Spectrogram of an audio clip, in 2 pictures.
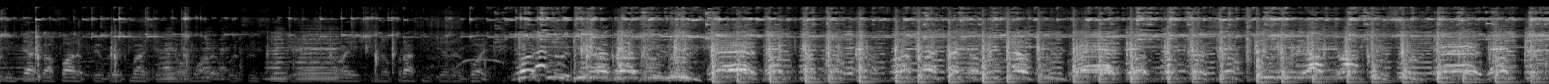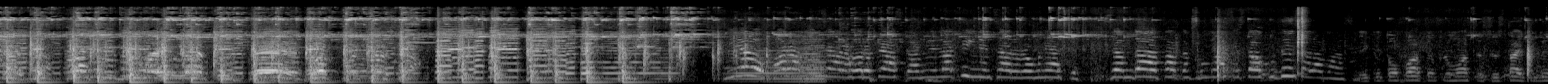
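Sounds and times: bells jingling: 0.0s - 28.4s, 29.1s - 30.9s
drum beating fast rhythm: 5.1s - 22.2s
melody: 19.7s - 24.1s.

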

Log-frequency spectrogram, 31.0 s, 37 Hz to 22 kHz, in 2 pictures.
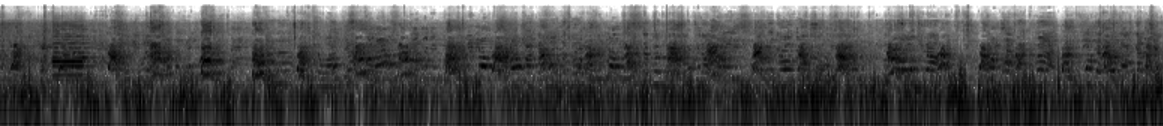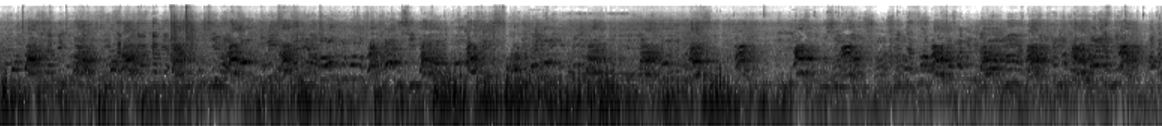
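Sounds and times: large dog barking aggressively: 0.0s - 0.6s, 1.4s - 19.6s, 20.4s - 27.1s, 27.8s - 30.8s.

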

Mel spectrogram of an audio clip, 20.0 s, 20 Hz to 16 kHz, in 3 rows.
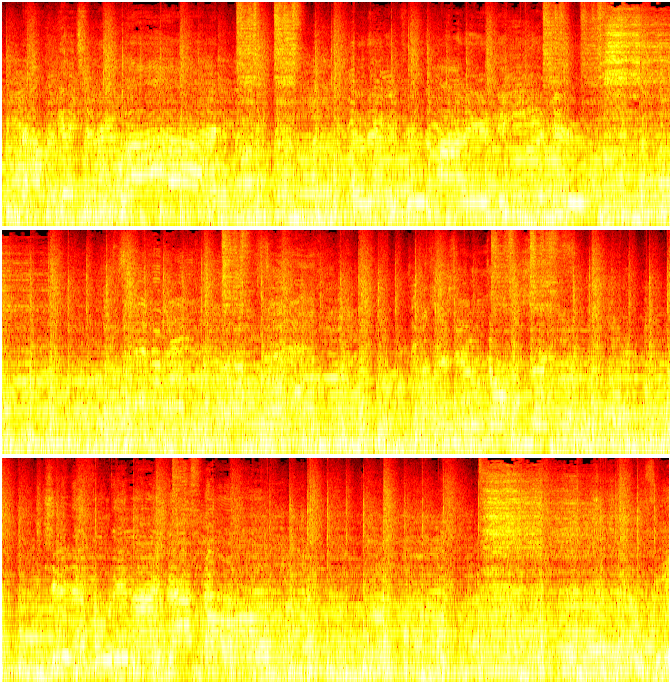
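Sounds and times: indie rock band playing live: 0.0s - 20.0s.

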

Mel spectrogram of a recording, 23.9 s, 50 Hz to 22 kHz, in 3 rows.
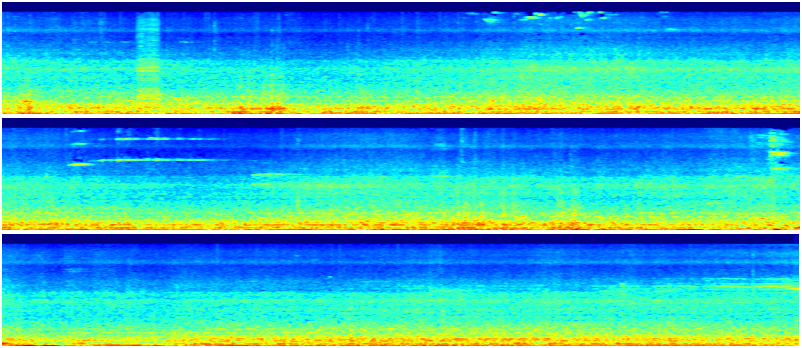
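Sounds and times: van engine and road rumble: 0.0s - 23.9s.

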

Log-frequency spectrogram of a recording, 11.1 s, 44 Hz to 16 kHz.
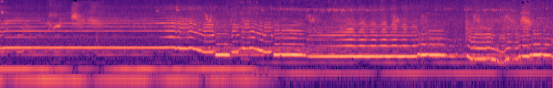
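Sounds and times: low sustained drone: 0.0s - 10.7s
flute holding long note: 0.0s - 11.0s.

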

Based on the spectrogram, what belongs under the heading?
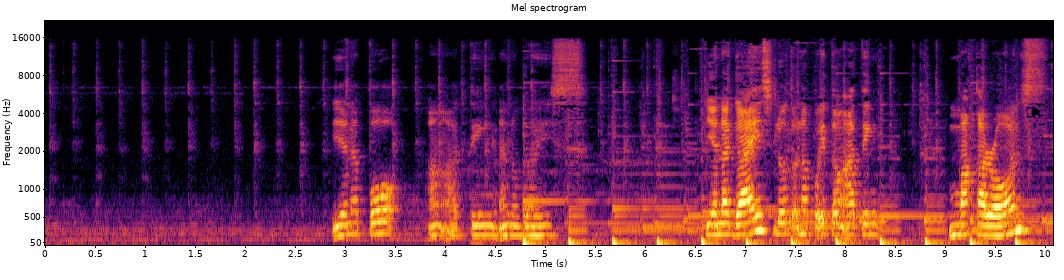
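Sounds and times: oven timer ticking: 0.0s - 10.0s.

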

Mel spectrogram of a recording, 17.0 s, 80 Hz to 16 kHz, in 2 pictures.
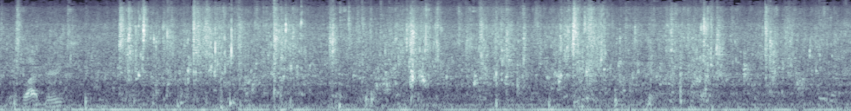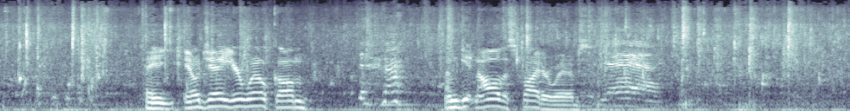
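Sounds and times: creek water trickling: 0.0s - 17.0s
splashes from wading: 0.0s - 17.0s
steady low hum: 0.0s - 17.0s.

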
